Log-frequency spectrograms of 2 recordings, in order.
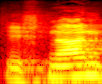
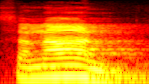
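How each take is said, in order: First: स्नान the usual Hindi way, 'is-naan'; everyday Hindi pronunciation. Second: स्नान with an a between s and n, 'sa-naan'; full 'sa' sound. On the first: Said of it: "हम लोग क्या बोलते हैं हिंदी में". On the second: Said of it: "सा बना के लिखूँगा तो". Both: Shown as a demonstration.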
